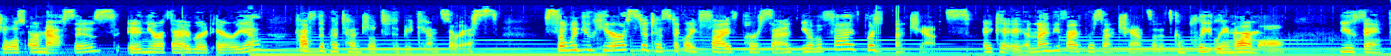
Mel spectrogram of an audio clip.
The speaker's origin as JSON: {"language": "English", "region": "Southern California", "country": "United States", "tie": "born or raised there", "also_born_or_lived": "Orange County, California", "lives_now": "Napa Valley, United States", "said": "I grew up in Southern California"}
